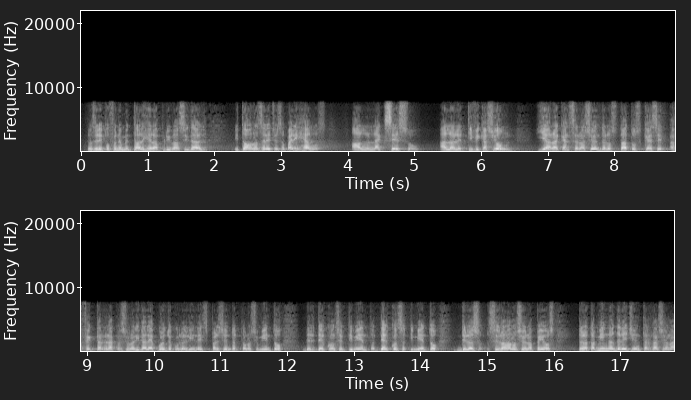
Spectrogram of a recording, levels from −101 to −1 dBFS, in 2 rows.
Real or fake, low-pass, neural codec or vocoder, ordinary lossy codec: fake; none; codec, 16 kHz, 0.4 kbps, LongCat-Audio-Codec; none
